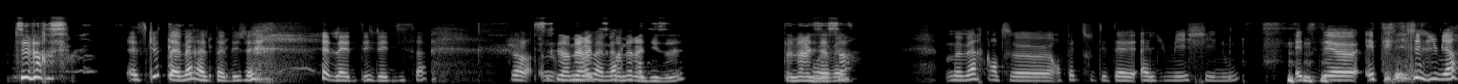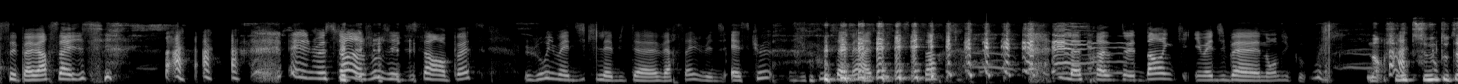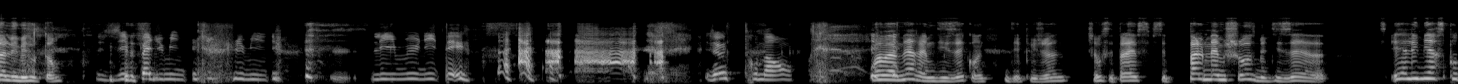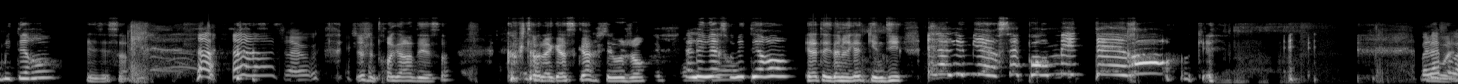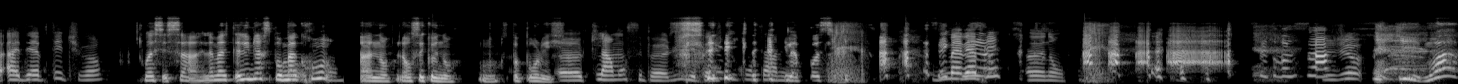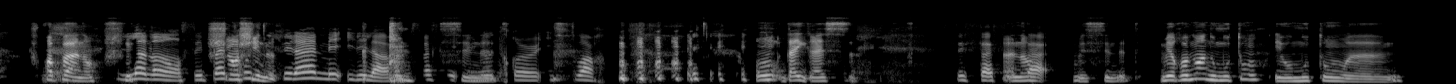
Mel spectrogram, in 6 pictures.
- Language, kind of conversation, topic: French, unstructured, Quelles étapes suis-tu pour atteindre tes objectifs ?
- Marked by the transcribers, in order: laughing while speaking: "C'est"; unintelligible speech; giggle; laugh; distorted speech; other background noise; chuckle; laughing while speaking: "Éteignez les lumières, c'est pas Versailles ici !"; chuckle; laugh; laugh; tapping; giggle; laugh; unintelligible speech; laugh; laughing while speaking: "J'ai pas d'ummin l'ummin l l'immunité"; stressed: "l'immunité"; laugh; laugh; put-on voice: "Et la lumière, c'est pour Mitterrand ?"; laugh; laughing while speaking: "J'avoue ! C'est pour Mitterrand"; laugh; put-on voice: "La lumière c'est pour Mitterrand !"; snort; put-on voice: "Et la lumière c'est pour Mitterrand !"; snort; laugh; laughing while speaking: "C'est clair ! Il a c'est clair ! C'est trop ça"; unintelligible speech; laugh; snort; laugh; laugh; throat clearing; laugh; put-on voice: "digress"; laugh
